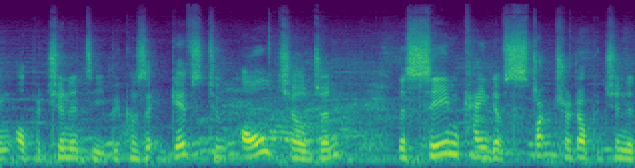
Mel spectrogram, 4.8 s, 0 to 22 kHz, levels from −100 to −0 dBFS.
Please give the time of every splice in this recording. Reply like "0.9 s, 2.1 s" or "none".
none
